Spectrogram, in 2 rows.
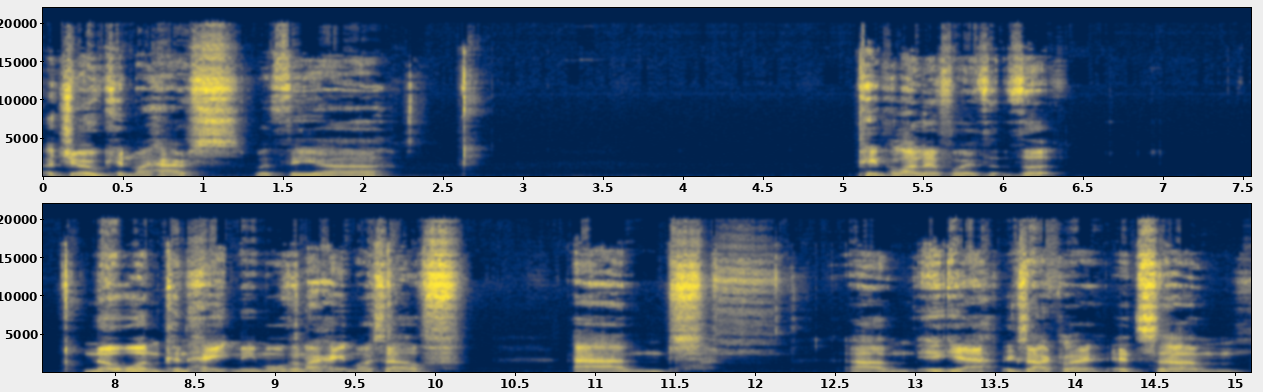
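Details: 22-year-old man who stutters, saying he often over-emphasises certain letters and uses secondary behaviours to get words out, and that on bad days sentences are almost impossible; stuttering.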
